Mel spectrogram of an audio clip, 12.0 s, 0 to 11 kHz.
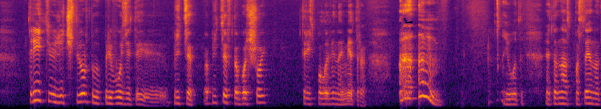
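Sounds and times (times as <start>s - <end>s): woman clearing her throat: 8.0s - 8.9s.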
